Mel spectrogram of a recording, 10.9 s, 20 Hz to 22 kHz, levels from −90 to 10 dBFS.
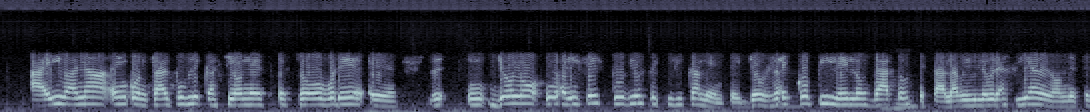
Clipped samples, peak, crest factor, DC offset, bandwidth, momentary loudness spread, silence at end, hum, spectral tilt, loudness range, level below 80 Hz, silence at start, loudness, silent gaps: under 0.1%; -2 dBFS; 14 dB; under 0.1%; over 20 kHz; 6 LU; 0 s; none; -7 dB/octave; 2 LU; -52 dBFS; 0.3 s; -17 LUFS; none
